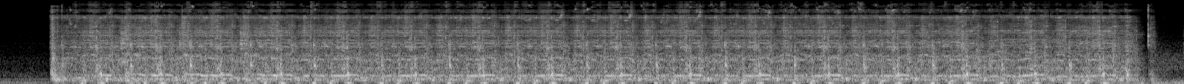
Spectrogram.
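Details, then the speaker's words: 1971 VW Super Beetle, sitting 20+ years, cranked on a jumper pack; sluggish even cranking at about 85 strokes a minute for ten seconds with no firing. The starter isn't turning it fast enough; owner suspects not enough compression, not confirmed. "Well, it sounds like it ain't getting enough to put it through it over fast enough. These didn't turn over very fast."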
